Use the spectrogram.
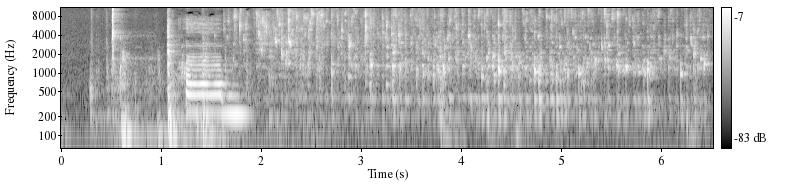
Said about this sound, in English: Excuse me while I fill up this kettle.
